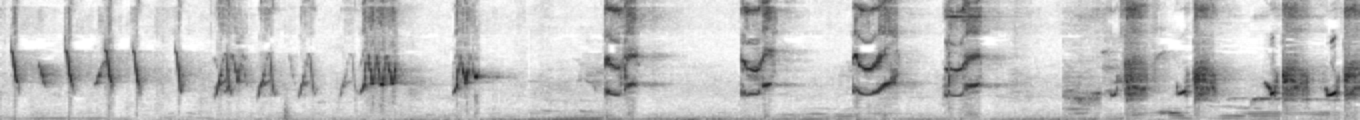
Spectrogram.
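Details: White-rumped shama song aimed at getting other shamas to sing: quick high ticks, then louder spaced whistled phrases with sweeping notes, ending in a varied jumble of chirps.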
